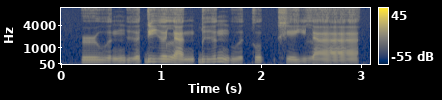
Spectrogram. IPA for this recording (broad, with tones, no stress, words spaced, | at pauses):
ɹu˨˩ə̯ŋɨ˨˩˨ə̯ ɗi˧ə̯la˨˩˨nɓɨ˧˥ə̯ ŋu˨˩˦ə̯ko˦˥k̚ xe˨˩˦jlaː˨˩˨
